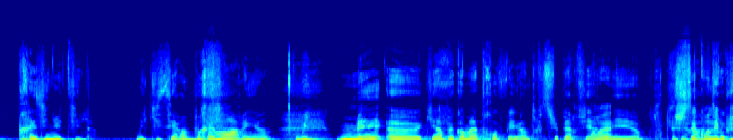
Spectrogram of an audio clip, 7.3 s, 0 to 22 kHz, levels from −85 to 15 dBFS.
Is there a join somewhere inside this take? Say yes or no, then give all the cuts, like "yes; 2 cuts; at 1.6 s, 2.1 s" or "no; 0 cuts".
yes; 1 cut; at 5.3 s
